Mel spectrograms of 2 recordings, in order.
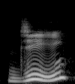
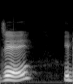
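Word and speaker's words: J: ডি ই এফ এফ জি এইচ এইচ আই আগে আমরা এটাকে বলতাম জে বাট ইটস নট জে it will be জেই জেই কে ইটস নট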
